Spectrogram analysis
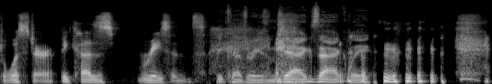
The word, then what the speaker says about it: Worcester: worcester massachusetts which is spelled worcester but is pronounced worcester because reasons because yeah exactly and uh that's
